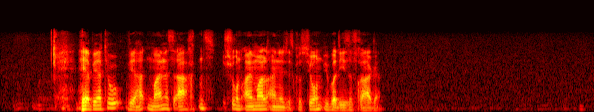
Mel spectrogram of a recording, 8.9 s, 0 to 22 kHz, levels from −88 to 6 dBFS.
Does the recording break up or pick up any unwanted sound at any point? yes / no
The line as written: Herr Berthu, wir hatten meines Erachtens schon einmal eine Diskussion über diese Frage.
no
